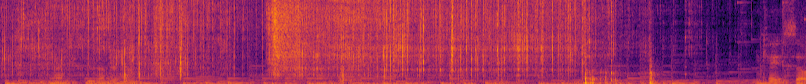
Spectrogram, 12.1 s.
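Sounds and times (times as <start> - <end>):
food sizzling in a pan: 0.0 - 9.8
loud sizzle as bread lands: 0.8 - 10.0.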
